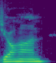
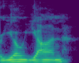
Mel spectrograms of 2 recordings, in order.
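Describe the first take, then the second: First: The name starts with a J sound. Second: The name starts with a Y sound. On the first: The speaker calls it wrong. "It's spelled like Johan" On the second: The speaker calls it right. "is how you pronounce it"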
